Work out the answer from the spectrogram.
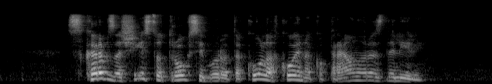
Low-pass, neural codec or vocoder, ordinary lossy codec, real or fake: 10.8 kHz; vocoder, 44.1 kHz, 128 mel bands every 256 samples, BigVGAN v2; MP3, 96 kbps; fake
